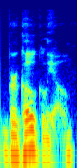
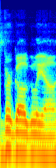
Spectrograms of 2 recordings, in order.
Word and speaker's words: Bergoglio: I am enthusiastically following bergolo or bergolo I'm sorry Father alman's pronunciation of Pope francis's name is really it's hard to get it's hard to get past it once you hear it as bergoglio it's you know it's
